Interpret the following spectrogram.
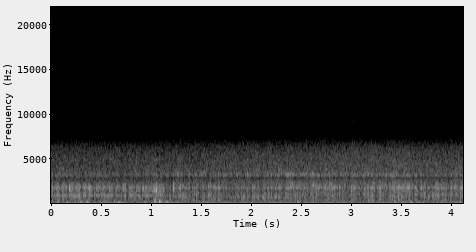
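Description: Muffled low rumble of water moving around a hand-held camera submerged in a pond, with small handling bumps and one louder knock about a second in.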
